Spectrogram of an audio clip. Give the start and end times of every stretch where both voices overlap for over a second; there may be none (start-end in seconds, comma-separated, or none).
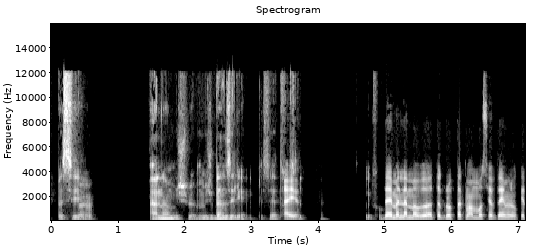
none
